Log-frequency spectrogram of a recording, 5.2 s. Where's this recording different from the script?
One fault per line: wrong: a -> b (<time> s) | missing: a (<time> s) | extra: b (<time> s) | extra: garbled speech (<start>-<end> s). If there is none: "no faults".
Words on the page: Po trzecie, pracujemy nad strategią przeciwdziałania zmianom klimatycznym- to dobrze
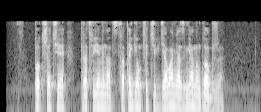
missing: klimatycznym to (4.0 s)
